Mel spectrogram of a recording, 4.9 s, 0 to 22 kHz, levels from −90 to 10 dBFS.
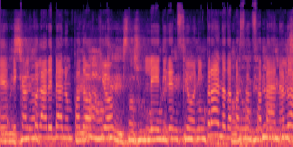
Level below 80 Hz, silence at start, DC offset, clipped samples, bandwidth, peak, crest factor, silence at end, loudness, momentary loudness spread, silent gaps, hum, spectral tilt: -38 dBFS; 0 s; under 0.1%; under 0.1%; 16.5 kHz; 0 dBFS; 10 dB; 0 s; -12 LUFS; 4 LU; none; none; -5 dB/octave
